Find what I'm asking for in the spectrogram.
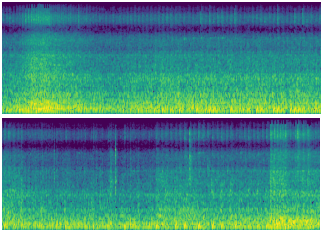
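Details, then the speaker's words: Cub Cadet single-cylinder mower with new chain, air filter and oil change, idling with air cleaner on: deep loping chug about four beats a second, slightly uneven; idling rich, and the engine also burns a lot of oil. "But idle little bit different with the air cleaner on. Uh it is idling rich, but it also burns a lot of oil"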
